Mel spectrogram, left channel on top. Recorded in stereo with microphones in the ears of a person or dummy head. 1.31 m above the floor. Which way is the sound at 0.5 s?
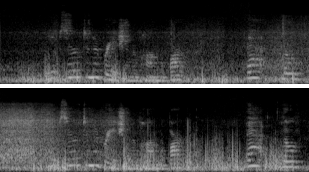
35° right (ahead or behind).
